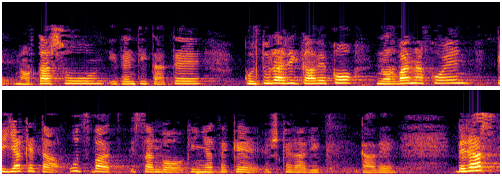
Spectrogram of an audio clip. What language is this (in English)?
Basque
